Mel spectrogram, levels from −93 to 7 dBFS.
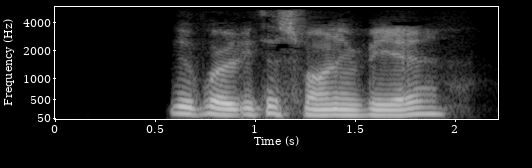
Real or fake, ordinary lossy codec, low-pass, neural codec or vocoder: fake; MP3, 32 kbps; 5.4 kHz; codec, 16 kHz, 0.8 kbps, ZipCodec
